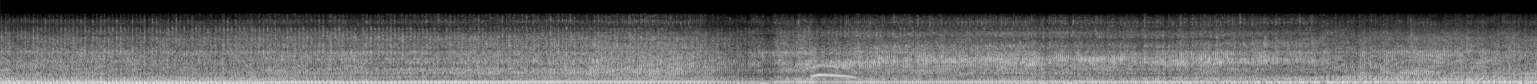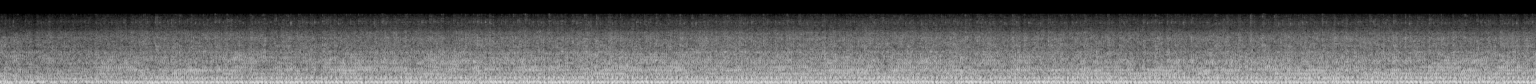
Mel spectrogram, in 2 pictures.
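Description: Engine idling steadily, with a short break about seven seconds in.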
